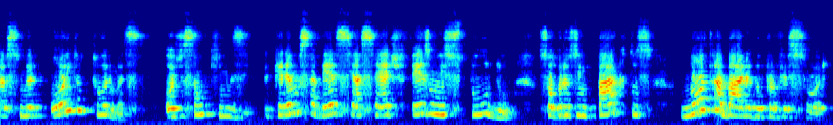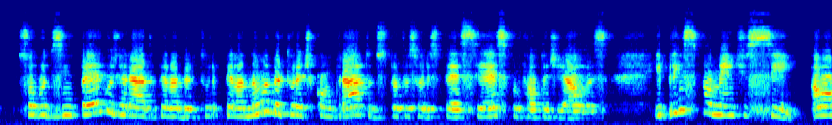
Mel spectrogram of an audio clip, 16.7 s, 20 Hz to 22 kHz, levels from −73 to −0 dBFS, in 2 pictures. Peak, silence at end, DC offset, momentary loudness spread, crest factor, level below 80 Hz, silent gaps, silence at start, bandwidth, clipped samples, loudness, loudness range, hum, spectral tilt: -4 dBFS; 0 s; under 0.1%; 15 LU; 20 dB; -68 dBFS; none; 0 s; 16 kHz; under 0.1%; -23 LUFS; 4 LU; none; 0 dB/octave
